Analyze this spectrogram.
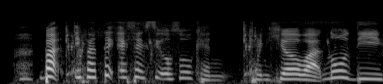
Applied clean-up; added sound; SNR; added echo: neural mask model Resemble Enhance denoiser.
